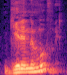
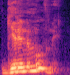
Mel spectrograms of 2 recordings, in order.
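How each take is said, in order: First: Said in the usual way. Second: Louder, higher repeat of the call; raised rallying cry. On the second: Real, not acted. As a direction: push it out to the crowd. Rallying listeners to join movement.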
